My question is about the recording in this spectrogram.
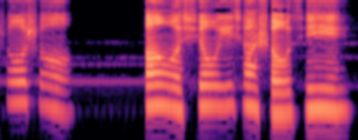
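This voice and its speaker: A woman's voice: medium pitch, slow, clean tone, no echo, studio quality, close to an everyday voice. A woman voicing a faint, dreamlike, ghostly voice that seems to drift from far away in a horror story. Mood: pleading. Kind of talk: horror story audio drama.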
